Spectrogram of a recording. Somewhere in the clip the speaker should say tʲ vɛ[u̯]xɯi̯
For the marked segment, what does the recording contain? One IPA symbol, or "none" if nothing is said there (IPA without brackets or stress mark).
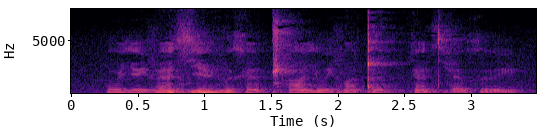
u̯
